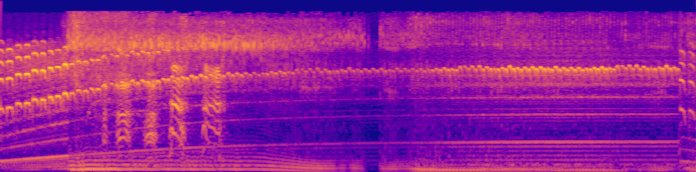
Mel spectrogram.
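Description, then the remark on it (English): A voice makes fart noises by mouth, performed live: a long, buzzy, blubbering raspberry that slides up in pitch and then holds steady, running loudly for about five seconds with one brief break. “I like the fart noises with that. I can't figure out if you're doing that live each time.”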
